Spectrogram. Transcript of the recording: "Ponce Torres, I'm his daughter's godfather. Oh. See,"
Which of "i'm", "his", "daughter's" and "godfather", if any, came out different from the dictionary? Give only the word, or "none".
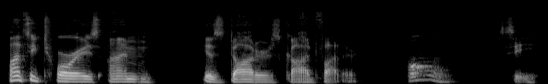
none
